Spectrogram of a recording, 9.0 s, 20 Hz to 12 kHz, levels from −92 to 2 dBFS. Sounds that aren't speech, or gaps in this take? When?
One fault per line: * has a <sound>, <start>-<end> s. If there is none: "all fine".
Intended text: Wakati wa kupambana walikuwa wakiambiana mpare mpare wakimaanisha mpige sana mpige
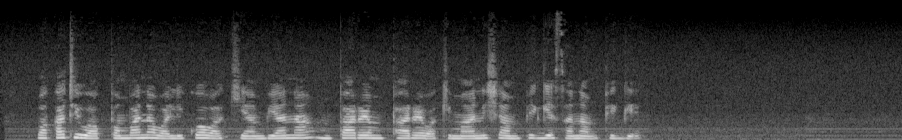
all fine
